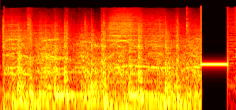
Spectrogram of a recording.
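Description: Live band playing loudly with drum kit, bass and electric guitar, starting abruptly.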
